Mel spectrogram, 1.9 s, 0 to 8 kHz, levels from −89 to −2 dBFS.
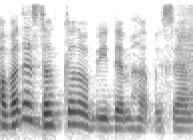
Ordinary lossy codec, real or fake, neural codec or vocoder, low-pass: none; fake; codec, 24 kHz, 0.9 kbps, WavTokenizer, medium speech release version 1; 7.2 kHz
